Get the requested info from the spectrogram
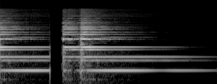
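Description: Notification-bell sound effect of a subscribe animation, rung twice. The first ring is cut off about half a second in. The second rings on and fades away.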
